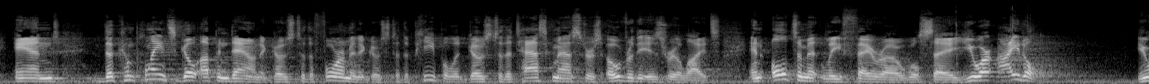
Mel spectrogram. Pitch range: 115-160 Hz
